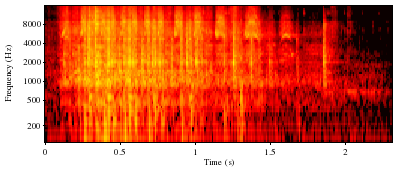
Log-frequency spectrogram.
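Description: A Montgomery small engine sputters and fires briefly with rapid, uneven mechanical chatter, then dies away and does not keep running.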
